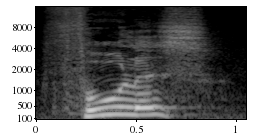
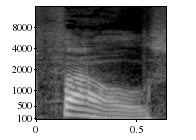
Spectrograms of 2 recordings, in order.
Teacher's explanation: Ow is going to emerge as oo, so we get shurers, not showers, foolers, not fowls · Shown in: first take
